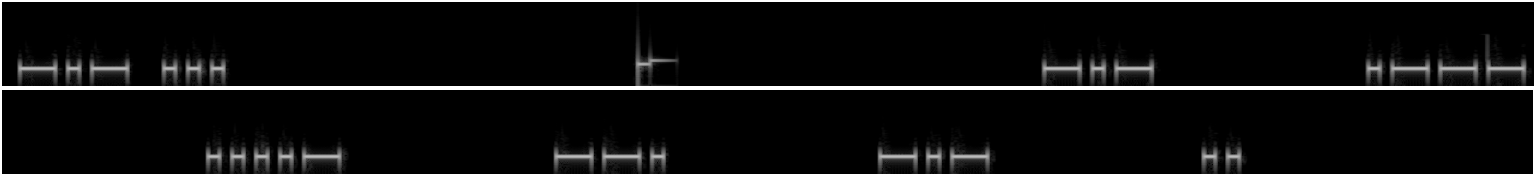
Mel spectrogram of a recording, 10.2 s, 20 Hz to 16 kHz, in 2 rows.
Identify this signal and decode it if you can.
Morse code, heard as a keyed tone, about 30 wpm, spaced as for 12 wpm, 700 Hz. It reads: KS KJ4GKI
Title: USA Call Signs - 6 Characters - 6x Character Spacing - 30wpm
